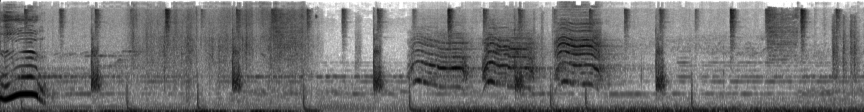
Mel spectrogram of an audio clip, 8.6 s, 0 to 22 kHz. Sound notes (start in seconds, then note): 4.2 bird squawking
